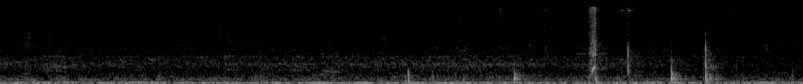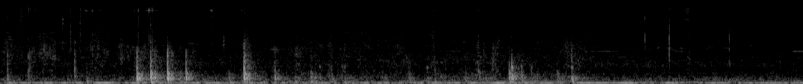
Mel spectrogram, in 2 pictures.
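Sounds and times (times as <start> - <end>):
low steady hum: 0.0 - 16.0
metal zipper clicks and rasps: 5.4 - 6.4.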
